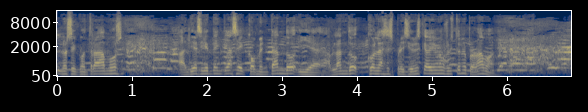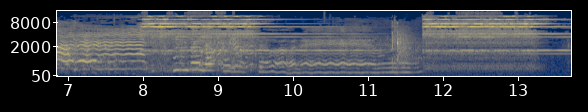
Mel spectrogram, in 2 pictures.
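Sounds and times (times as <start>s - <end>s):
speech: 0.0s - 6.5s, 8.6s - 10.4s
laughter: 0.3s - 4.4s, 5.4s - 10.1s
telephone ringing: 8.0s - 11.1s, 11.7s - 13.7s.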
